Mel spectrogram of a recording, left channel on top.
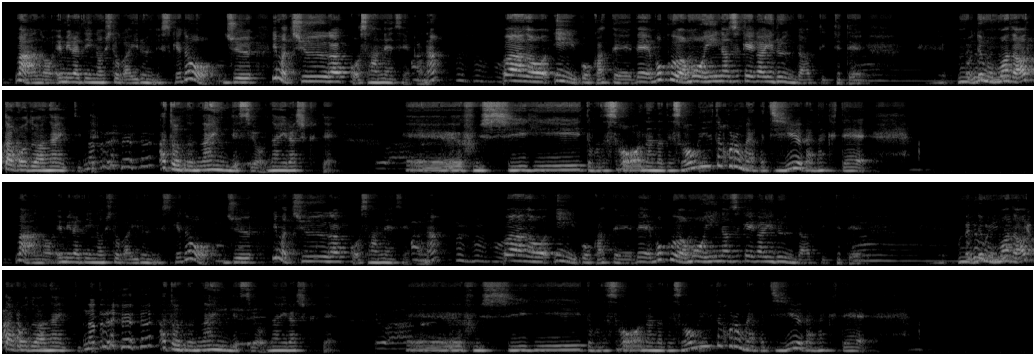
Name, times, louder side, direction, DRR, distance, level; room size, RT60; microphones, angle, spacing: voice 1, 0.0-4.4 5.0-8.9 9.3-11.0 11.9-13.7 14.4-19.5, left 5 dB, 85° left, 0.7 m, -35 dB
voice 2, 2.1-3.0 4.1-5.1 8.5-10.8 11.1-12.1 12.5-13.0 14.0-14.8 17.2-17.4 17.6-18.1 19.4-19.5, right 4 dB, 90° right, 1.2 m, -48 dB
16.0 x 5.9 x 6.6 m
head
